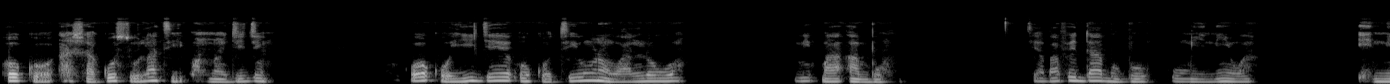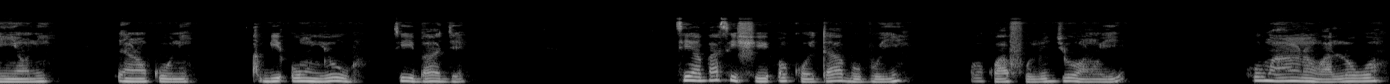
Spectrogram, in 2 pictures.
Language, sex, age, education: Yoruba, male, 30-45, primary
